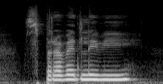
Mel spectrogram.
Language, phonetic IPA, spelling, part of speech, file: Czech, [ˈspravɛdlɪviː], spravedlivý, adjective, Cs-spravedlivý.ogg
- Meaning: just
